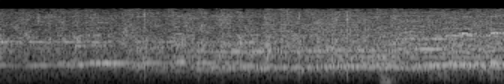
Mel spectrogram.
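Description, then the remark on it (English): A crowd cheers and claps in a dense, steady roar, with a sustained whistle running through it for the full three seconds. No one speaks over the noise. “I can hear the whistles really well.”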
